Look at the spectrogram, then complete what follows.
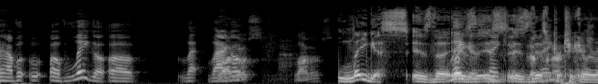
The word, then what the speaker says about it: Lagos: one in Nigeria yes the Nigeria one is pronounced Lagos we had a Nigerian listener write in and be like they say it wrong in the MCU the MCU says logos but it's leg right not but yeah and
